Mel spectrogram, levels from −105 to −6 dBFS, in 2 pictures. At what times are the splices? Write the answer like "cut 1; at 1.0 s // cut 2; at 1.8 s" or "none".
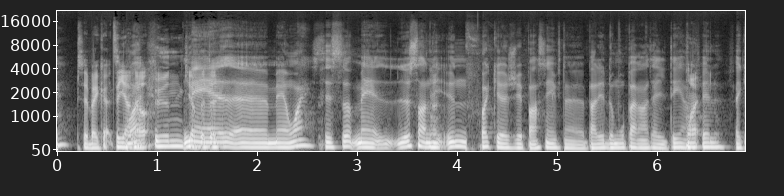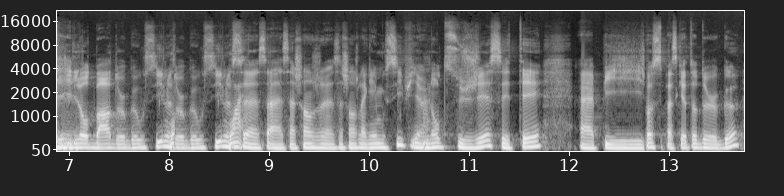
cut 1; at 4.1 s // cut 2; at 5.1 s // cut 3; at 8.0 s // cut 4; at 12.7 s

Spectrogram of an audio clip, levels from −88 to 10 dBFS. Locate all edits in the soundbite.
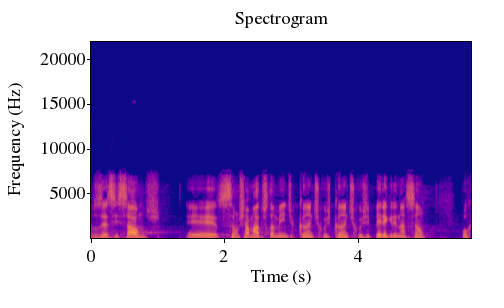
cut 1; at 3.6 s

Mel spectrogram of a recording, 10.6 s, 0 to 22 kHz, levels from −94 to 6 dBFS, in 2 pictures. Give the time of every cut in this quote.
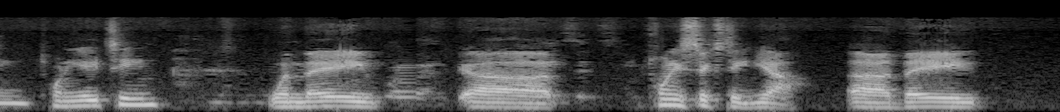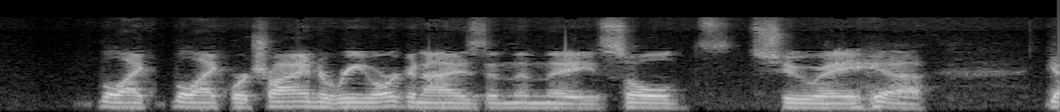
cut 1; at 2.2 s // cut 2; at 6.1 s // cut 3; at 9.0 s

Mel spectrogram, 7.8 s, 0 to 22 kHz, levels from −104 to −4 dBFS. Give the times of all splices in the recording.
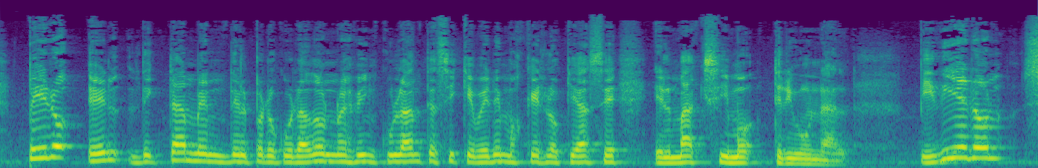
none

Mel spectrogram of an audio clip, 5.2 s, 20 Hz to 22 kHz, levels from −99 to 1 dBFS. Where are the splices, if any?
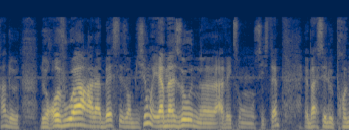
cut 1; at 3.5 s

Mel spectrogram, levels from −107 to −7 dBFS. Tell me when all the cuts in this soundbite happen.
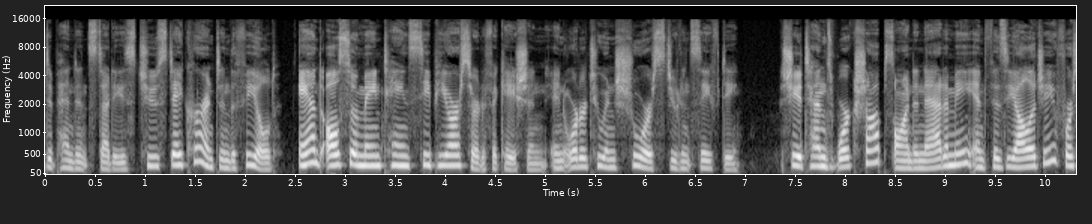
none

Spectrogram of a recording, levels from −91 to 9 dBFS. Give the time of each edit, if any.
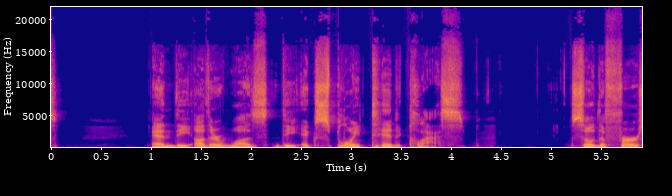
none

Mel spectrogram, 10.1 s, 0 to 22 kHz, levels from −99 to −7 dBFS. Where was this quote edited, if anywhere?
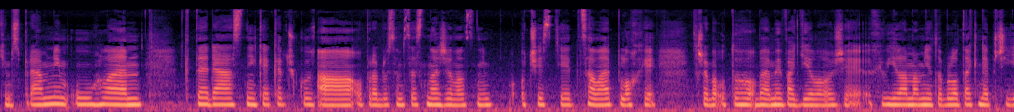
cut 1; at 3.1 s // cut 2; at 5.8 s // cut 3; at 6.9 s // cut 4; at 7.6 s

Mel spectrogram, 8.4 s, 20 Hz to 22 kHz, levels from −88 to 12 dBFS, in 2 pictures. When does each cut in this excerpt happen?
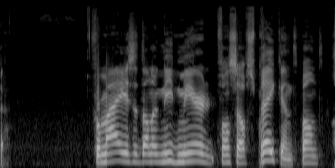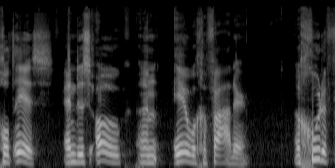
cut 1; at 2.7 s // cut 2; at 4.1 s // cut 3; at 4.9 s

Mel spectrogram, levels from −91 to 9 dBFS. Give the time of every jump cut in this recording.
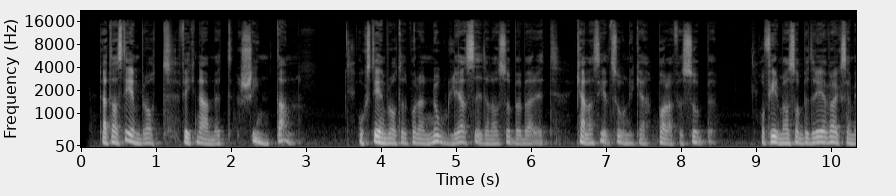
cut 1; at 3.6 s

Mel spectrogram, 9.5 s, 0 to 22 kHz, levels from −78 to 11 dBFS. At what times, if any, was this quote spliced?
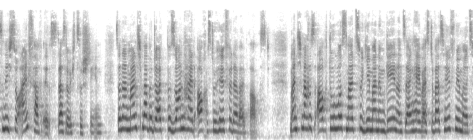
cut 1; at 1.3 s // cut 2; at 4.1 s // cut 3; at 6.2 s // cut 4; at 6.9 s

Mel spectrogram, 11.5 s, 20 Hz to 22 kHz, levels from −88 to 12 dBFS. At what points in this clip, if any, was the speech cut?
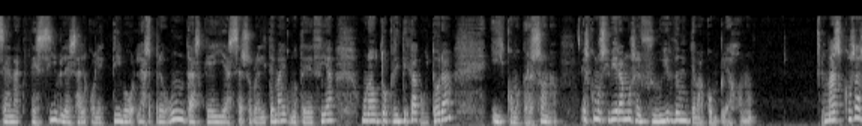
cut 1; at 3.2 s // cut 2; at 3.8 s // cut 3; at 5.6 s // cut 4; at 9.2 s

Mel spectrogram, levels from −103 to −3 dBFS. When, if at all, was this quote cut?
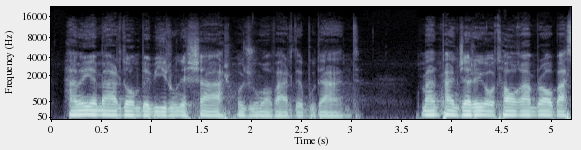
none

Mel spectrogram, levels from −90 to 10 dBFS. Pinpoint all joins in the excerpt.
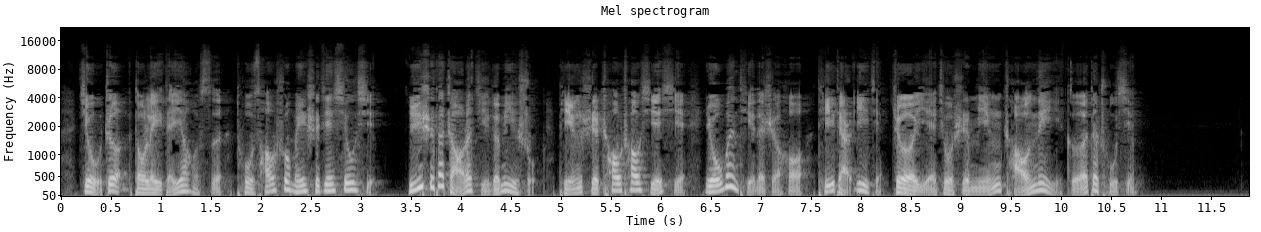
cut 1; at 3.4 s // cut 2; at 4.9 s // cut 3; at 8.3 s

